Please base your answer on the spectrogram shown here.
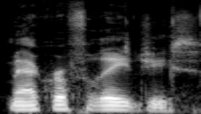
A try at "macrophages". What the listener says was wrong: There's no L in there, though.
